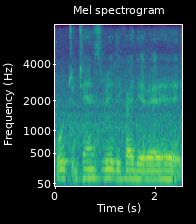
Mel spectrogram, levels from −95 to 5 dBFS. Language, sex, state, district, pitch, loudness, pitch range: Hindi, male, Gujarat, Gandhinagar, 110 Hz, -15 LUFS, 105-120 Hz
